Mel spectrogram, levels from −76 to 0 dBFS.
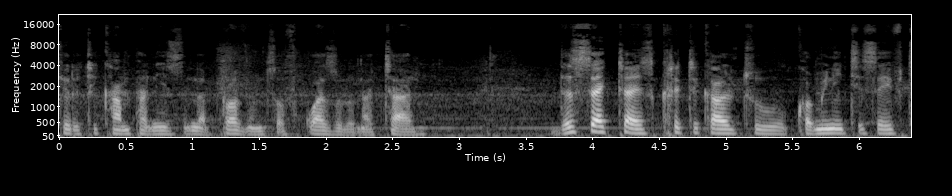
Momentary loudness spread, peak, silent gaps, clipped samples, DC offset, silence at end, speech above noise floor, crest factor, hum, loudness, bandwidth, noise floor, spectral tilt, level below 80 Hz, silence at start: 13 LU; 0 dBFS; none; under 0.1%; under 0.1%; 0 s; 21 dB; 22 dB; none; -22 LUFS; 16.5 kHz; -43 dBFS; -5.5 dB/octave; -50 dBFS; 0 s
